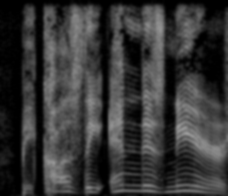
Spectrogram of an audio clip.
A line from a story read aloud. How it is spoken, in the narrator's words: whispered hoarsely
